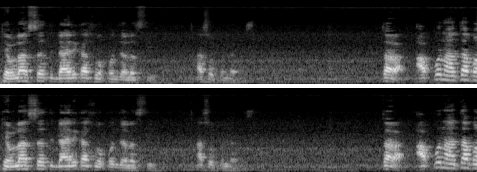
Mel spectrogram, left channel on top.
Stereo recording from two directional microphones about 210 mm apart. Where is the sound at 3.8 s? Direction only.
25° left (ahead or behind).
